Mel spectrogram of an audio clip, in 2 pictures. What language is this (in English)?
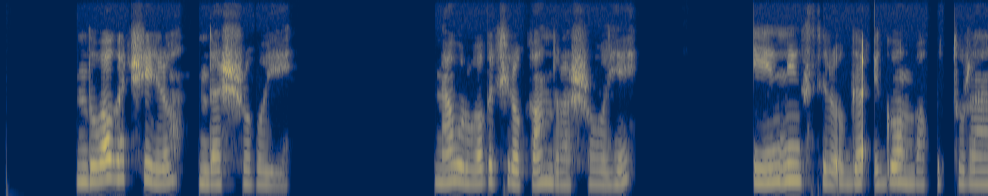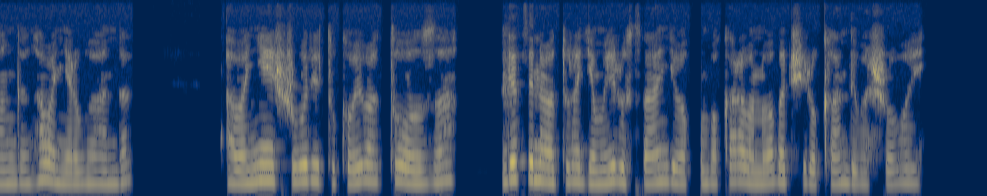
Kinyarwanda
